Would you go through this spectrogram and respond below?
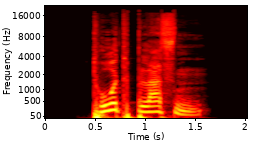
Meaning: inflection of todblass: 1. strong genitive masculine/neuter singular 2. weak/mixed genitive/dative all-gender singular 3. strong/weak/mixed accusative masculine singular 4. strong dative plural
- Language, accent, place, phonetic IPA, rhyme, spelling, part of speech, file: German, Germany, Berlin, [ˈtoːtˈblasn̩], -asn̩, todblassen, adjective, De-todblassen.ogg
